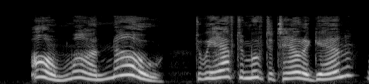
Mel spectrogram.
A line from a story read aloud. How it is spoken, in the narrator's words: Laura cried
